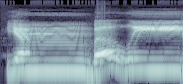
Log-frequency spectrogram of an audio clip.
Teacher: نون کی آواز کو میم میں بدل دینا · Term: اقلاب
